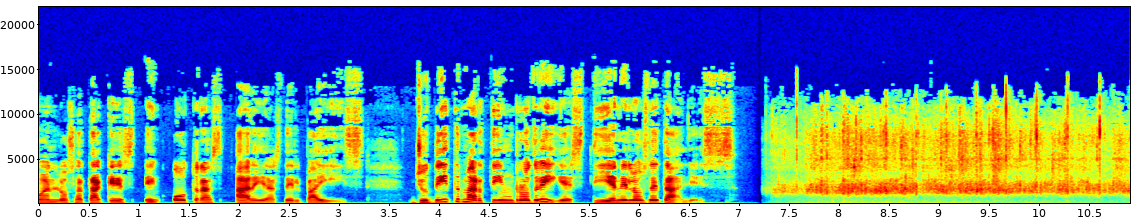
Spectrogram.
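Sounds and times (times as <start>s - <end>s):
speech: 0.0s - 7.5s
standing ovation applause in parliament: 7.3s - 10.9s.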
